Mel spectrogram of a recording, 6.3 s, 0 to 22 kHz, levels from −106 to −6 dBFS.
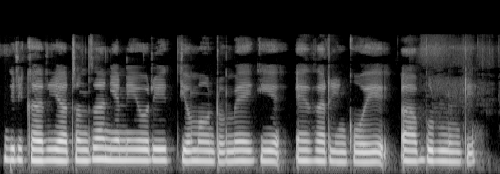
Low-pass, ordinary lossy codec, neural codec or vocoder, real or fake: none; none; none; real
